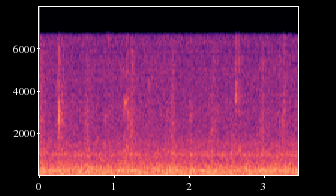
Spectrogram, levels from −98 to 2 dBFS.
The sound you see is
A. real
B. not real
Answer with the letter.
B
